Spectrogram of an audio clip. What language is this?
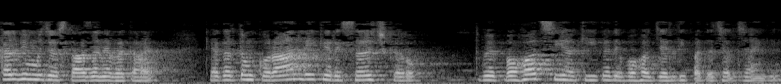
Urdu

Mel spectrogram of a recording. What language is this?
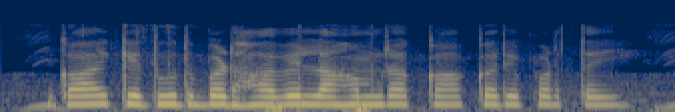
Magahi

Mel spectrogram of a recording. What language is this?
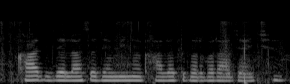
Maithili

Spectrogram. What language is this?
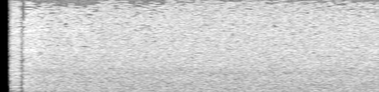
Chinese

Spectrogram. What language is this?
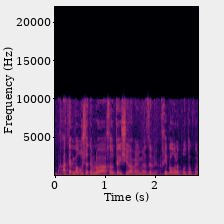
Hebrew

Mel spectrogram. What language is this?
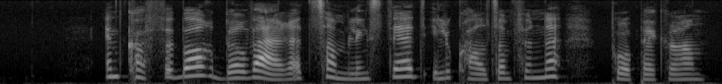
Norwegian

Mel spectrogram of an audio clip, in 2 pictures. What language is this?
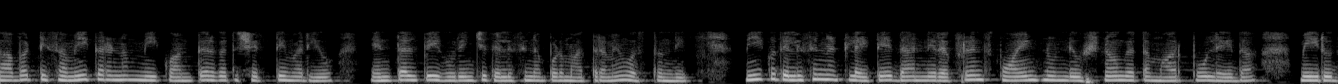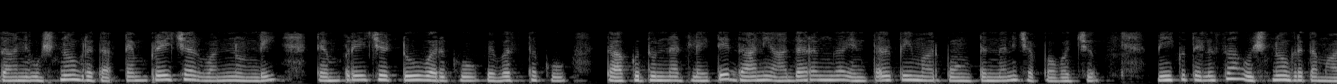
Telugu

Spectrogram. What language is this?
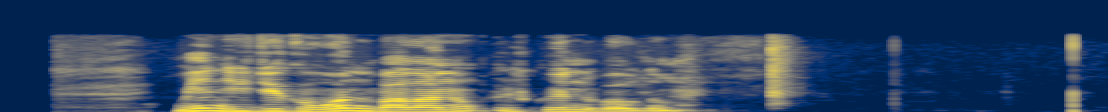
Kazakh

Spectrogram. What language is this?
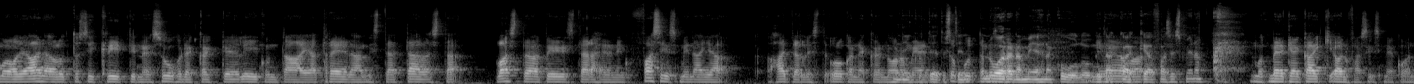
Finnish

